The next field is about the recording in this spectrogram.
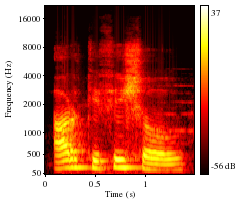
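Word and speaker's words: artificial: بتاعنا مقطع مهم جدا وقلنا ما بينطقش السي لوحدها طبعا السي اي والسي اي اي والسي اي او مع بعض بتنطق شين يا رب يكون الفيديو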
